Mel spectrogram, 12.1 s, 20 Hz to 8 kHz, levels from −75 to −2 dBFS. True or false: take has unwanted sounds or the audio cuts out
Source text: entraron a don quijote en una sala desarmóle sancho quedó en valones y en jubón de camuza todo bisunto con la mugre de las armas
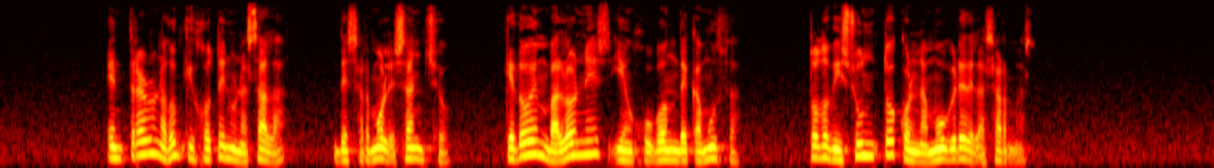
false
